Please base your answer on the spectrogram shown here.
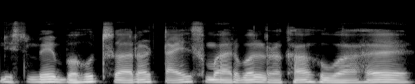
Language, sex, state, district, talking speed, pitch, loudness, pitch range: Hindi, male, Jharkhand, Palamu, 115 wpm, 105 Hz, -15 LUFS, 100-115 Hz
